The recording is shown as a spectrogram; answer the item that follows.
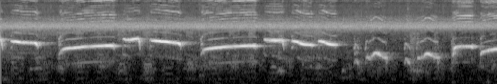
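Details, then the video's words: Wild forest Chinese hwamei in full, strong song: loud, clear whistled phrases, some level and some rising or falling, alternate with lower looping notes near the end. A constant high buzz hums in the background. "Coob hav zoov quaj tau zoo kawg!"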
